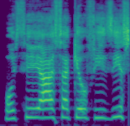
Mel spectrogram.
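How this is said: It is said in a whiny, babyish voice.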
